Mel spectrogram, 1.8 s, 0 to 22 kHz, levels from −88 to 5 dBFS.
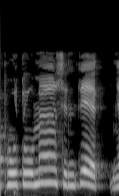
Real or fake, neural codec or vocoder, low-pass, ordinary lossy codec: real; none; 7.2 kHz; none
